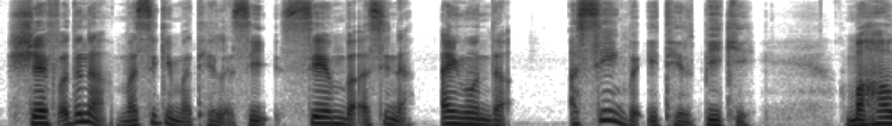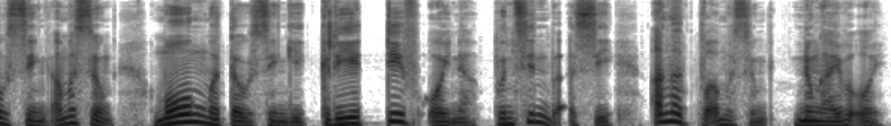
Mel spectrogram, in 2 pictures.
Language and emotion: Manipuri, surprised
